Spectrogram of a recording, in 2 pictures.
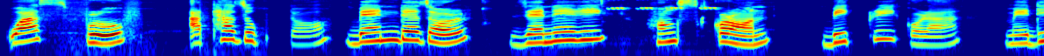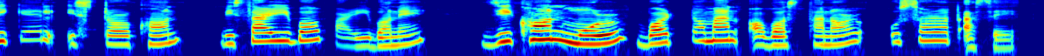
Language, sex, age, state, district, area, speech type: Assamese, female, 18-30, Assam, Tinsukia, urban, read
